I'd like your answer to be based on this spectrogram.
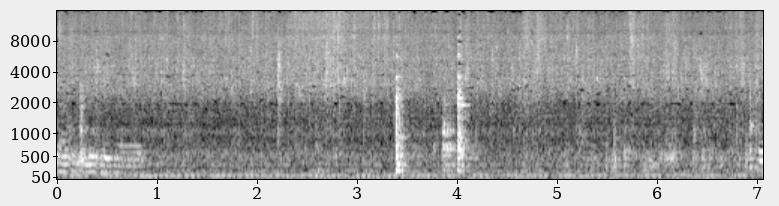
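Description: Garlic, onion and tomato being sautéed for Filipino beef mechado, giving a steady frying hiss with a few brief stirring clinks at the pan, close and continuous with no talk.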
